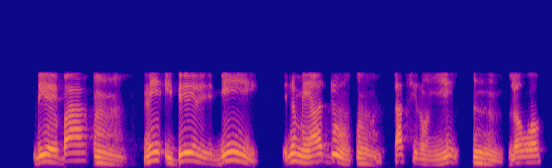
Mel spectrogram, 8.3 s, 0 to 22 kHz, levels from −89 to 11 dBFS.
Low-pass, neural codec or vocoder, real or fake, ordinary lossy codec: 3.6 kHz; codec, 32 kHz, 1.9 kbps, SNAC; fake; none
